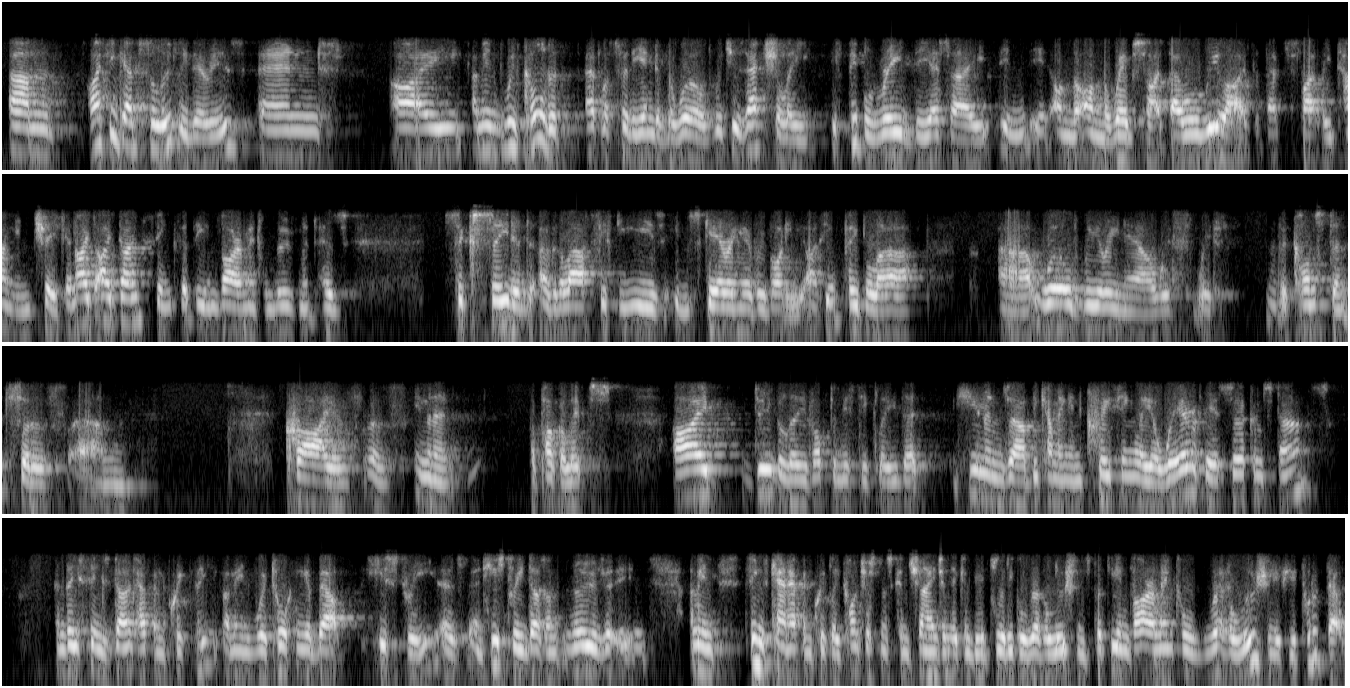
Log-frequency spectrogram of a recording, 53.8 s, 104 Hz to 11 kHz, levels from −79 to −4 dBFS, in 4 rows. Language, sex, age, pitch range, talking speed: English, male, 50-69, 135-185 Hz, 155 wpm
